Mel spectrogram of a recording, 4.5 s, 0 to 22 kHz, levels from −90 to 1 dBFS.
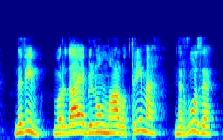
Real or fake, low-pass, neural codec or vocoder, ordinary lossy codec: real; 7.2 kHz; none; none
